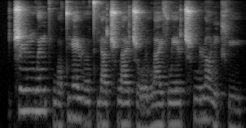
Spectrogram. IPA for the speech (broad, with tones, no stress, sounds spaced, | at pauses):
ʈ͡ʂ ɻ̩˦ n̪ w ə˦ n pʰ w ɔ˨˦ t̪ ɥ ɛ˦ ɻ ɤ˦ t̪ʰ j ä˦ ʈ͡ʂʰ w a˦ ɪ̯ ʈ͡ʂ o̰˨˩ ʊ̯ l w a˦ ɪ̯ s w e˦ ɪ̯ ʈ͡ʂʰ u˦ ɻ ɑ˥˨ ŋ t͡ɕʰ y˩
